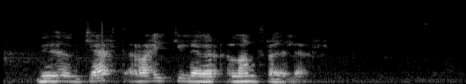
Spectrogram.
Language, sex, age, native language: Icelandic, male, 40-49, Icelandic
